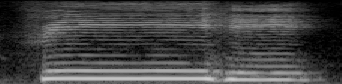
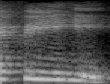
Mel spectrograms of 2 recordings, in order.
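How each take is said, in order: First: फी ही with the ई in फी slowly held for two seconds; फी ही, the long ई of फी held for two counts; two-second madd stretch. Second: फी ही said fast with a short, clipped vowel; फी ही quick, with no stretch on the या; clipped wrong reading. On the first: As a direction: draw out फी long and even, then ही. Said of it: "या को two seconds के लिए stretch". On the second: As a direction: rush फी ही as the wrong example. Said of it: "ऐसे नहीं पढ़ेंगे". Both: Shown as a demonstration.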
